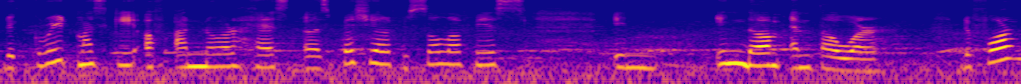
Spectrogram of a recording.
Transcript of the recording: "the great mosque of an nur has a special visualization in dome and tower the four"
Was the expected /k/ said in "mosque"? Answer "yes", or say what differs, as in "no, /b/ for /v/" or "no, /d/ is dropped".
yes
